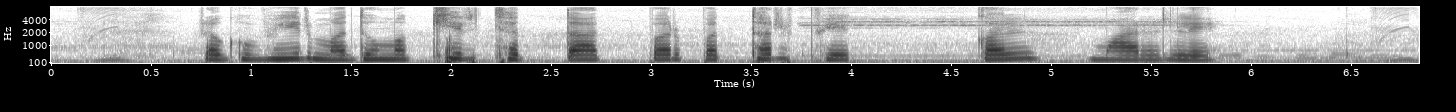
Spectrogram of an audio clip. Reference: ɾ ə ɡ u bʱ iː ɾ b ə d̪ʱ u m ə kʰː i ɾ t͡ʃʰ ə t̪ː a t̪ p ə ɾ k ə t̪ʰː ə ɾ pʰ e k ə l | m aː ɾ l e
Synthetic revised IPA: ɾ ə ɡ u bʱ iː ɾ m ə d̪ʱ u m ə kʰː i ɾ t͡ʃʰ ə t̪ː a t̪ p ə ɾ p ə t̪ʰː ə ɾ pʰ e k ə l | m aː ɾ l e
